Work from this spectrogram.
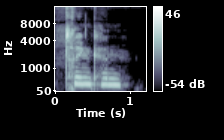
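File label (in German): "trinken", German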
